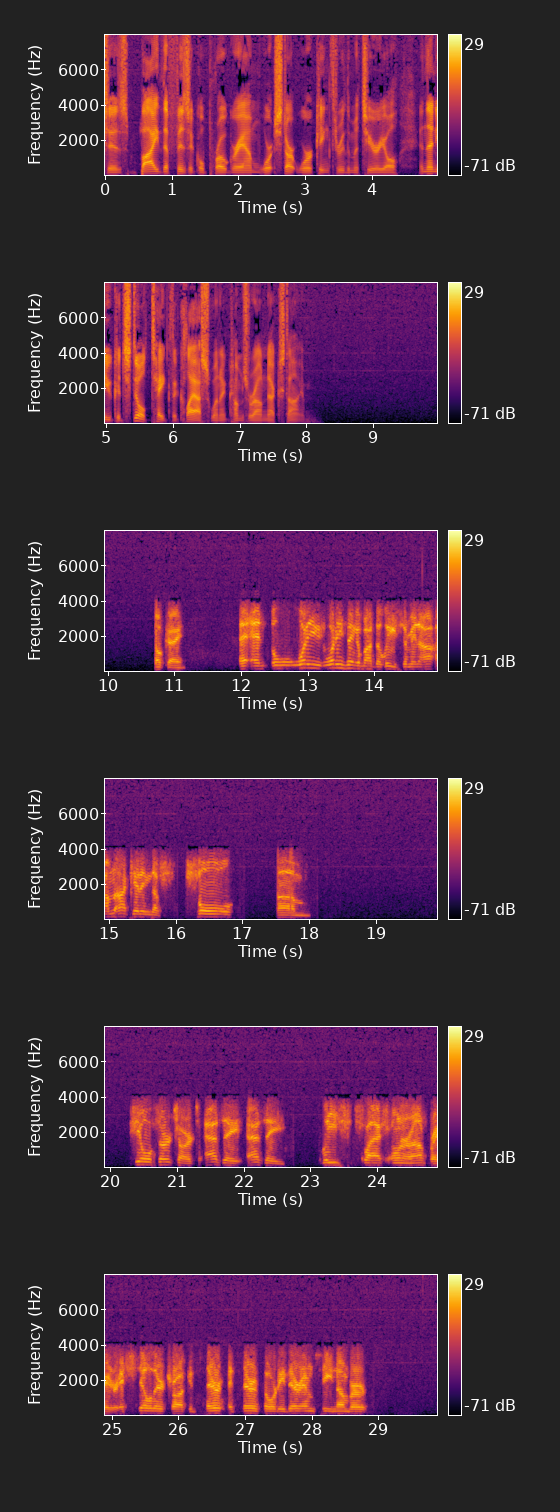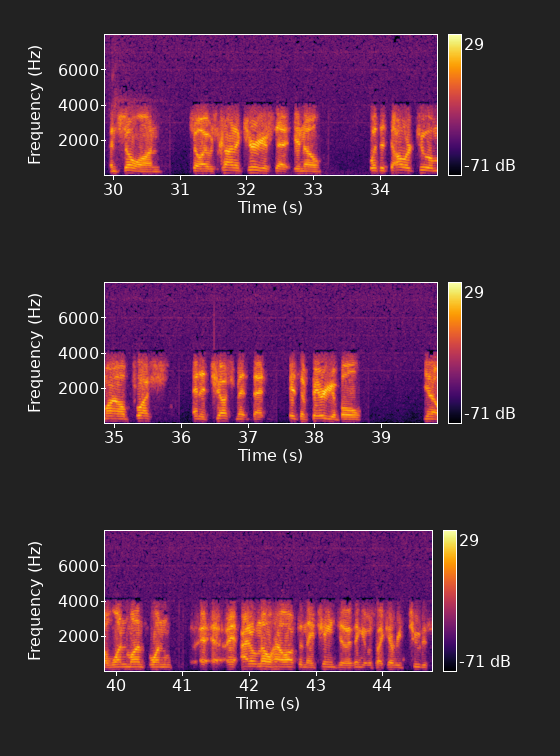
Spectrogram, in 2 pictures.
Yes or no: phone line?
yes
